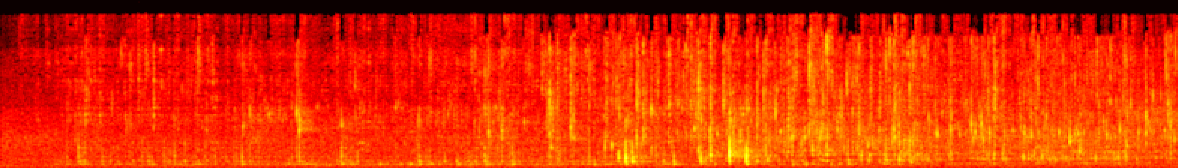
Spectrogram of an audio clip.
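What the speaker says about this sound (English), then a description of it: "I have a funnel, and I just put the funnel in." Distilled water pours through a funnel into a bottle, giving a faint, continuous trickle and gurgle close by, with a few small splashy bursts and no talk.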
